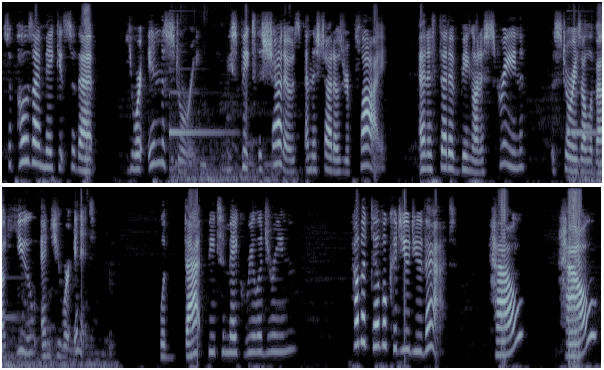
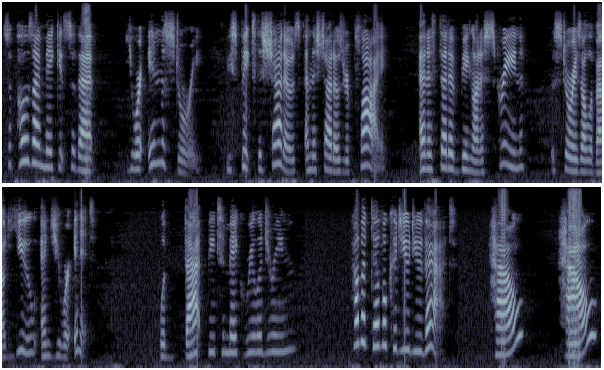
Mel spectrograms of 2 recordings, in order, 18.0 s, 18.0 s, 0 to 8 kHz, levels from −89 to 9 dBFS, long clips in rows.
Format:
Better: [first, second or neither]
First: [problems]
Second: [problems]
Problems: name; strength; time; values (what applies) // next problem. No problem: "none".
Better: second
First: noise reduction (classical method Wiener filter)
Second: none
